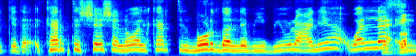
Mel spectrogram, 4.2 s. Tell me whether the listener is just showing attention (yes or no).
no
